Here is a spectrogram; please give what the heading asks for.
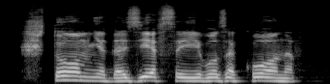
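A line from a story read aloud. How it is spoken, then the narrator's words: Giant laughing. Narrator (Russian): засмеялся великан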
